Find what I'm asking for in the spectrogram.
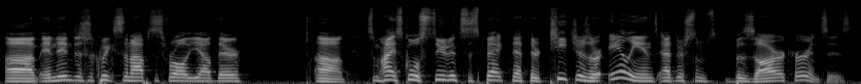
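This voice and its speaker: A young man hosts a laid-back film podcast in a slightly high voice, sliding between excitement and filler words. He swears freely. The sound is dry and close. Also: normal speed, smooth, no echo. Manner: excitable, swears a lot, lots of "like". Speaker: podcast host. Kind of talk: casual chat.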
